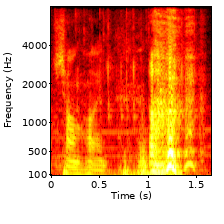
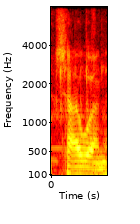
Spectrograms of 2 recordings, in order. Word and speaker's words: Changhuan: I think we always said his name wrong, actually. Really? Yeah, because now that I can read Korean, and when I read it, it's Changhuan. So disrespectful. We call him Chawan or something.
